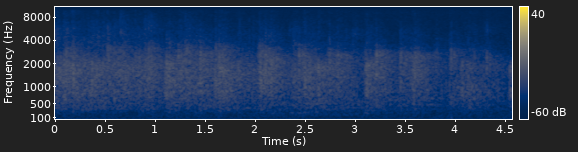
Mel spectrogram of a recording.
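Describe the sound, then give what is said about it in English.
A crowd of people claps for the Lord in a dense, sustained burst of applause, steady and fairly loud, rising and falling slightly in waves for a few seconds with no voices standing out. “Clap for the Lord.”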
